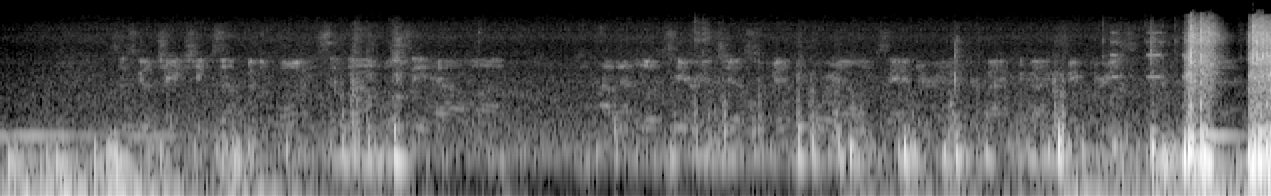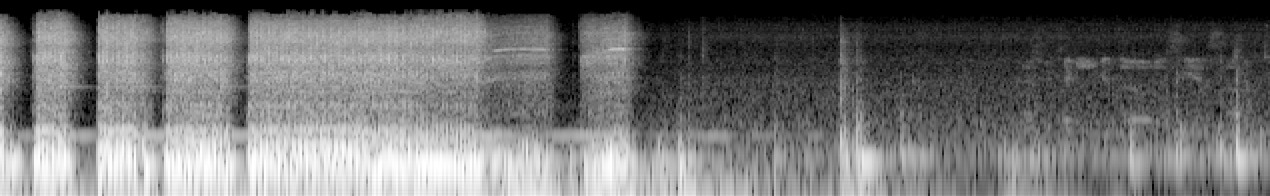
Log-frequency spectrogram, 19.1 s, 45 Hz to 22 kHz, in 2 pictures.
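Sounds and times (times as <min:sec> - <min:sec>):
handheld power tool bursts: 0:08.8 - 0:14.3.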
